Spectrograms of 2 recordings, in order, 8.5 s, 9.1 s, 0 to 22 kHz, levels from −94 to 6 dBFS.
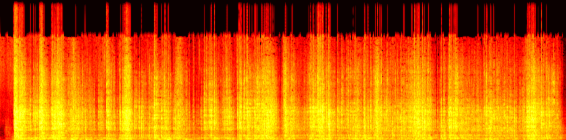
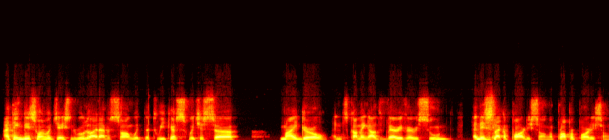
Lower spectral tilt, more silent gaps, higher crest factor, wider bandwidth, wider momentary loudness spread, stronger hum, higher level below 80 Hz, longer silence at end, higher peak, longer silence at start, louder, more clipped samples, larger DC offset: second, -0.5 dB/octave vs -5.5 dB/octave; neither; about the same, 12 dB vs 16 dB; first, over 20 kHz vs 7.6 kHz; second, 7 LU vs 11 LU; neither; first, -40 dBFS vs -68 dBFS; about the same, 0 s vs 0 s; about the same, 0 dBFS vs 0 dBFS; about the same, 0 s vs 0.05 s; first, -10 LUFS vs -16 LUFS; first, 0.5% vs under 0.1%; neither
